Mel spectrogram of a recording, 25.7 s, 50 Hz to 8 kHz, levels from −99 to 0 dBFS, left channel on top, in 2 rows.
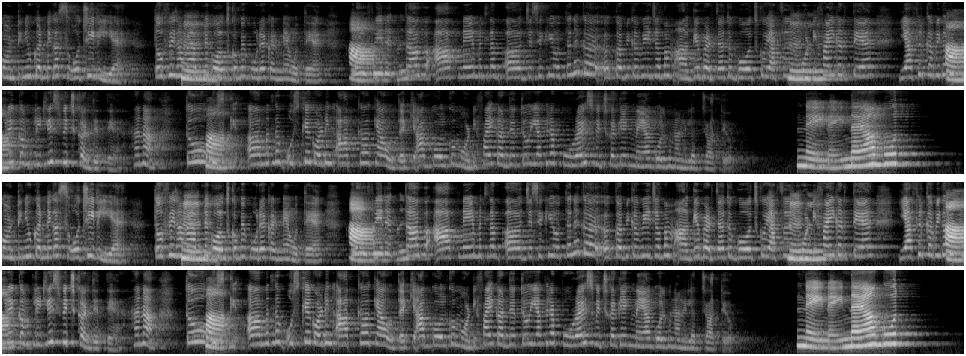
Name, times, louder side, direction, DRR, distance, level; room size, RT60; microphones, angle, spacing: voice 1, 0.0-1.7 2.0-22.6, right 4 dB, 40° right, 8 dB, 1.8 m, -38 dB
voice 2, 2.4-2.8 4.6-5.0 5.3-5.4 10.5-11.0 12.6-12.9 15.5-15.8 23.4-24.8, right 5 dB, 85° right, 11 dB, 1.3 m, -26 dB
27.5 x 24.5 x 5.8 m, 0.88 s
head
